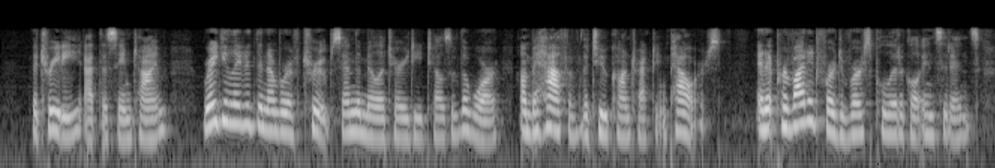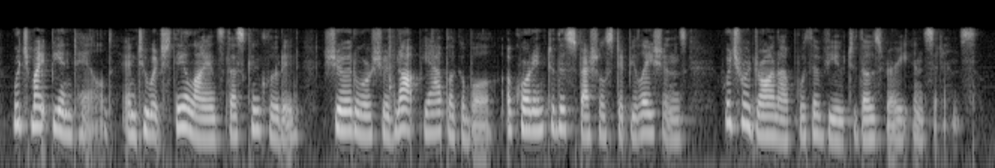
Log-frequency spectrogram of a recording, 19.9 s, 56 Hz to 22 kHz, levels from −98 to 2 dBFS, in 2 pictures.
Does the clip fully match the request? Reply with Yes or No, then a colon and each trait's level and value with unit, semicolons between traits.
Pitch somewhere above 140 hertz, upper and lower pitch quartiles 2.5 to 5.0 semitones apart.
Yes: medium, 185 Hz; average, 4.4 semitones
